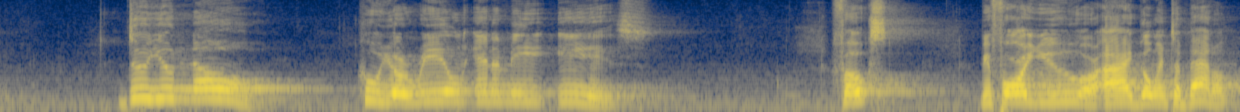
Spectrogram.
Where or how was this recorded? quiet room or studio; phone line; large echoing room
large echoing room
